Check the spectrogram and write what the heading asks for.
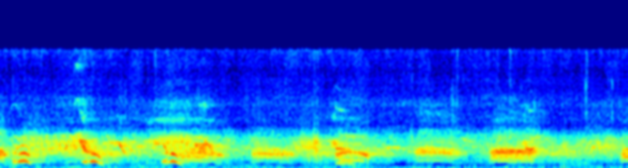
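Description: A large herd of goats bleating as they walk: short, arched calls from many animals overlapping, about two a second.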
